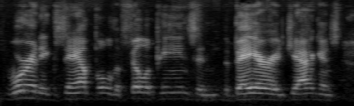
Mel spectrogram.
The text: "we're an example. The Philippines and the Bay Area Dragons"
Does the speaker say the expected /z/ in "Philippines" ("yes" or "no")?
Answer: yes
